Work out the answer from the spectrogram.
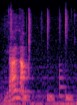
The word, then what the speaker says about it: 七: Today's kanji is nana. Nana. So let's get started. Meaning 7. Radical. This stroke 1.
